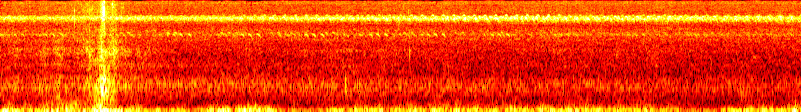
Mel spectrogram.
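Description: Breeze buffeting the microphone as a low, uneven rumble, with one short sharp click about half a second in.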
